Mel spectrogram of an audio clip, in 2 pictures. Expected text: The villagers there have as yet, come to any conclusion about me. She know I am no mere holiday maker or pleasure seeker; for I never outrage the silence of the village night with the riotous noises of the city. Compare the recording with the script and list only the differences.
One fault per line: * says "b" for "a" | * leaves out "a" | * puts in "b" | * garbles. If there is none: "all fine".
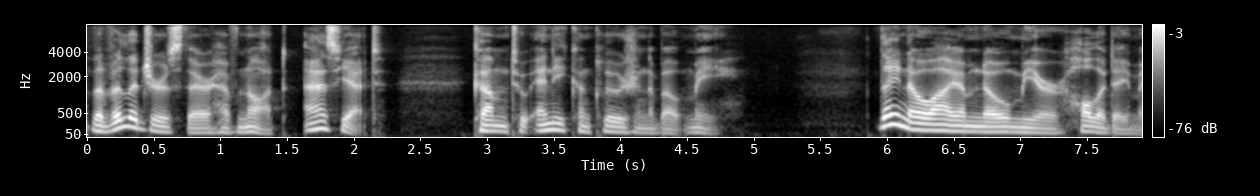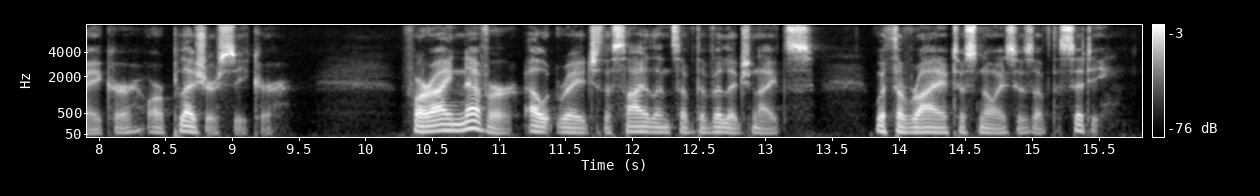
* puts in "not"
* says "They" for "She"
* says "nights" for "night"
